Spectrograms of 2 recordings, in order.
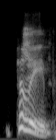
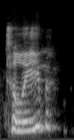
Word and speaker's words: Tlaib: I'm going to beat this Tlaib. – Up. – Tlaib. – What? Tlaib? – Uh-huh.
